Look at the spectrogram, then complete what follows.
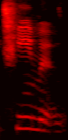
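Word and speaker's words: Temu: watch the commercial to make sure you pronounce it right it will always be Teemu okay after seeing after seeing like the fifth timu commercial I was just like okay I get it all right we've been pronouncing it wrong the whole time please show another commercial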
